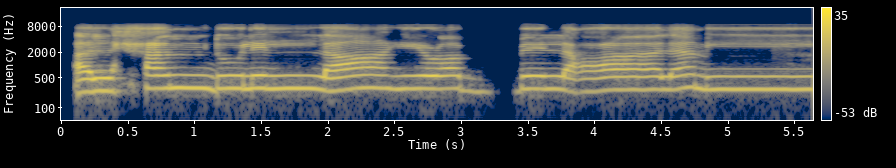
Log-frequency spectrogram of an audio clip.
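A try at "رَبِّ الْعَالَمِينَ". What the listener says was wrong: रब्बिल, नो बिल, थोड़ा सा अभी भी आपका लाम हिल रहा है। लाम की प्रैक्टिस करें, लाम जज्म वाला। जब भी लाम जज्म वाला, नून जज्म वाला, कोई भी हर्फ जज्म वाला है ना कलकला के अलावा, उनकी प्रैक्टिस करनी है सब बहनों ने।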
